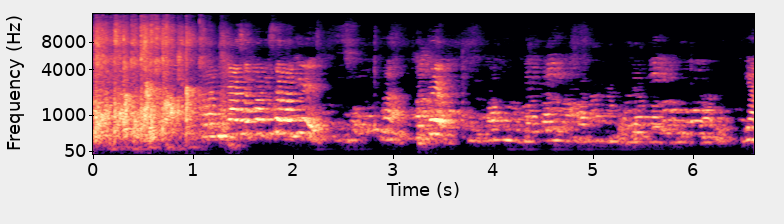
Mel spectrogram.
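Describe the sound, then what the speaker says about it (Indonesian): Schoolchildren clap their hands together in a classroom, a brief burst of dense applause near the start that fades as children's and a teacher's voices continue talking. "Ya, tepuk tangan Mas Suja."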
